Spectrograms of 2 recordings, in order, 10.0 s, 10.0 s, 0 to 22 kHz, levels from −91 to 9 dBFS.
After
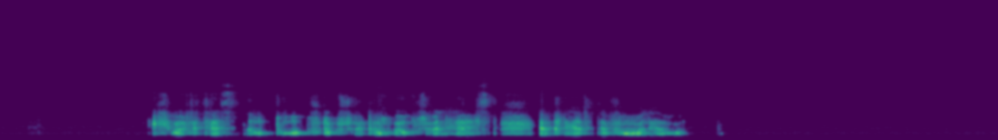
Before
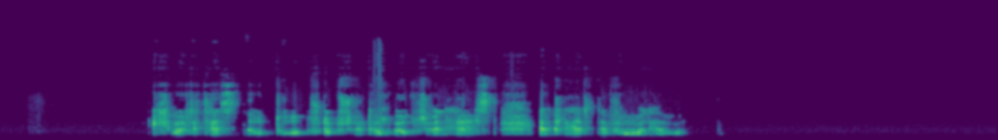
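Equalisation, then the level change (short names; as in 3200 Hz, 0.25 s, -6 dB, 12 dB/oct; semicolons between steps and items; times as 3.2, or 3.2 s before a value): band-pass 780 Hz, Q 0.77; air absorption 140 m; fixed phaser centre 1000 Hz, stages 8; +4.0 dB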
